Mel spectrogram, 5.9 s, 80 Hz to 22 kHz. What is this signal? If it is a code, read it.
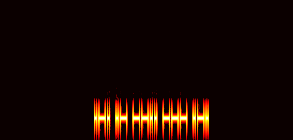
Morse code, heard as a keyed tone, about 28 wpm, 700 Hz. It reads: RAZOR
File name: Easy Words - Speed-Racing with Hints - 22wpm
